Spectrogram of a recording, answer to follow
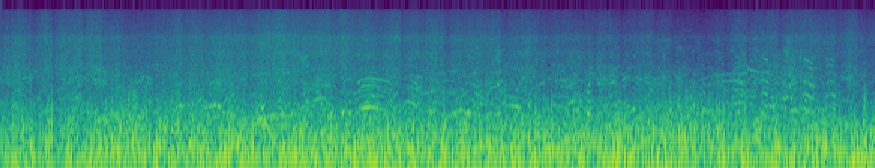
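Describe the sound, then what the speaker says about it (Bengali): Ocean waves roll in one after another on Juhu beach, Mumbai, a loud, continuous surf roar mixed with wind buffeting the microphone and a busy crowd murmuring in the background. "প্রচণ্ড একটা গতিতে একের পর এক ঢেউ কিন্তু আছড়ে পড়ছে ধীরে ধীরে।"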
